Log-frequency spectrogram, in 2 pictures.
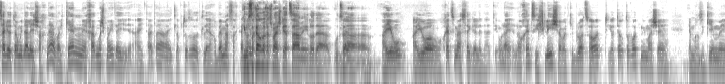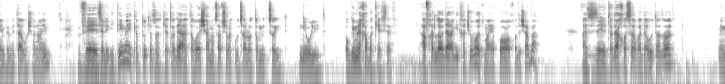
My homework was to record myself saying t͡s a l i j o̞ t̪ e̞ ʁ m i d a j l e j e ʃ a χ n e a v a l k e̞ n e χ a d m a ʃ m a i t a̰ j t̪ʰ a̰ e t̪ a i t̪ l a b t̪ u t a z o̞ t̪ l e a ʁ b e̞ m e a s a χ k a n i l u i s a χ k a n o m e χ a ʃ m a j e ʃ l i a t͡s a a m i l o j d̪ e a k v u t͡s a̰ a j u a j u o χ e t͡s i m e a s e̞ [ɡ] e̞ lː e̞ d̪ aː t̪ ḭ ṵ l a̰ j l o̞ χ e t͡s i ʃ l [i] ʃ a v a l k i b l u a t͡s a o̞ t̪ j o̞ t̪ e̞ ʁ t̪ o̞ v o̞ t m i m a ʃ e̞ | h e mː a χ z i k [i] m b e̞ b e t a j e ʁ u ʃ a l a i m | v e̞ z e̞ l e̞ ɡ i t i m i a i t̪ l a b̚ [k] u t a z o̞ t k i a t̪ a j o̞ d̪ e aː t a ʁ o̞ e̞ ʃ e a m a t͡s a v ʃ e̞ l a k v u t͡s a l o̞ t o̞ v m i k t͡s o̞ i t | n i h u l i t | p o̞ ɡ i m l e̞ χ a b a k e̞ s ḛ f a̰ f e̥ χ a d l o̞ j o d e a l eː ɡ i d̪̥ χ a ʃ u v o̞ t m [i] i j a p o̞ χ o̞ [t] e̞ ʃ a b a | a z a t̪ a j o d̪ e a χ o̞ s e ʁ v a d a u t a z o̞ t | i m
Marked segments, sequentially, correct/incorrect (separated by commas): correct, correct, correct, incorrect, incorrect, incorrect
